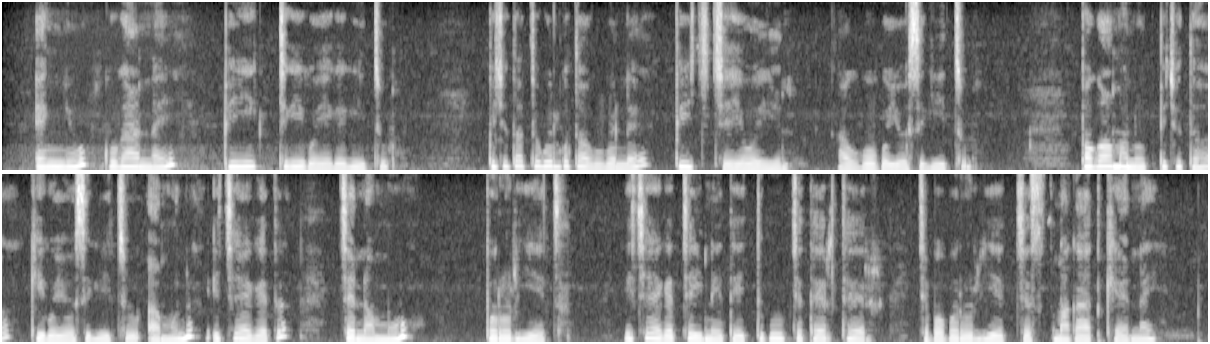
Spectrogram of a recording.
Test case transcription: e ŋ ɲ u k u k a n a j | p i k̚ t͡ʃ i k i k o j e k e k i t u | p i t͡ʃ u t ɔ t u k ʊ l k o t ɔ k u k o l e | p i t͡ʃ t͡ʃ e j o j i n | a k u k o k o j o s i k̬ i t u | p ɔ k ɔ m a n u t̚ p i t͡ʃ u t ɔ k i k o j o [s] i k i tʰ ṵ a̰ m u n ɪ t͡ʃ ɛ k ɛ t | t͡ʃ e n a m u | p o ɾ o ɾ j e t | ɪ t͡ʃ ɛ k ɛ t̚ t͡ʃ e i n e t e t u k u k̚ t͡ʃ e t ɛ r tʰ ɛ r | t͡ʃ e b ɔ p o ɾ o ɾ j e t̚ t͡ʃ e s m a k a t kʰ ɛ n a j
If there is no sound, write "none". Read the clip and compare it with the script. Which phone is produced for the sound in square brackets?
s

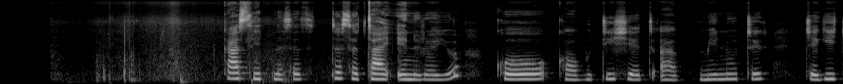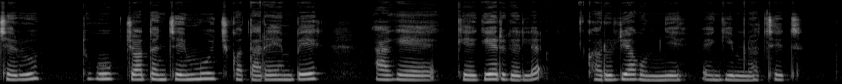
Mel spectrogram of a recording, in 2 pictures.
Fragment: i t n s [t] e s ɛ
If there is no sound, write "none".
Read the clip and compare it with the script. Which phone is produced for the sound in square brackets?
t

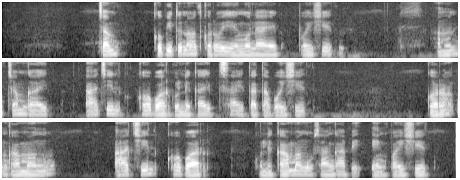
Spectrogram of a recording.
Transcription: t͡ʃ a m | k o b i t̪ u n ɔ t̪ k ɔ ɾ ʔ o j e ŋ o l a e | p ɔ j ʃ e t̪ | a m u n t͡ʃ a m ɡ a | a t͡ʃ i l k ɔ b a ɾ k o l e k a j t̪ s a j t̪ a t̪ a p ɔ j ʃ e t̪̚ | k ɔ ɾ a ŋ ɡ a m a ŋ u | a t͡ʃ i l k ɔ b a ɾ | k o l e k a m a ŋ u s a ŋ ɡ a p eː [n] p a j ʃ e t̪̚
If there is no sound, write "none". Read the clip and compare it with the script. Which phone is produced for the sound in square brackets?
ŋ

